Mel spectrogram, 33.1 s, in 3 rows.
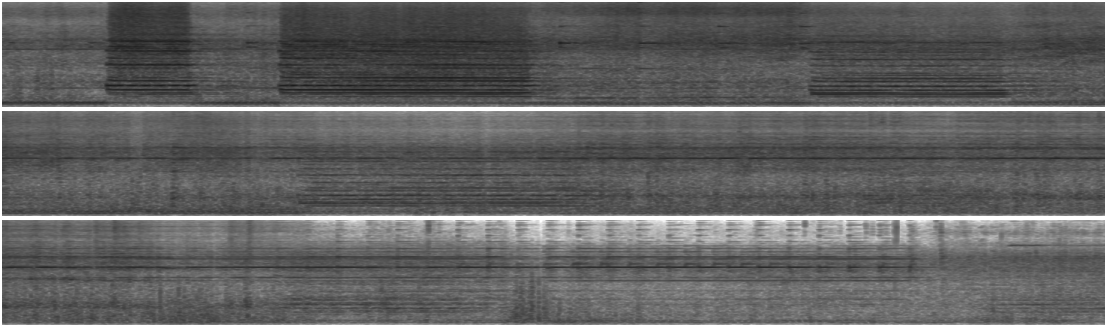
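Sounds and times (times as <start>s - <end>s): crossing warning bell ringing: 0.0s - 33.0s
train rumbling over crossing: 0.0s - 33.0s
train horn: 1.0s - 6.0s, 8.1s - 10.4s, 14.0s - 17.1s, 25.0s - 26.8s.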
